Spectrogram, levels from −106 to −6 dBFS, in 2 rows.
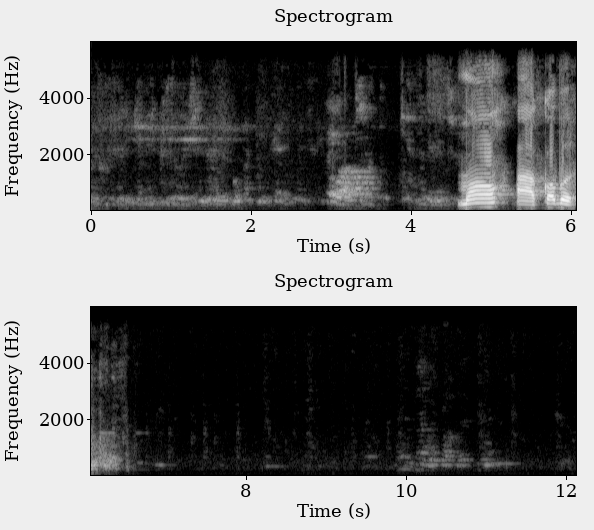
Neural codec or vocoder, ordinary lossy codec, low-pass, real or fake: none; Opus, 64 kbps; 5.4 kHz; real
